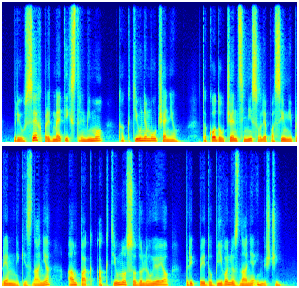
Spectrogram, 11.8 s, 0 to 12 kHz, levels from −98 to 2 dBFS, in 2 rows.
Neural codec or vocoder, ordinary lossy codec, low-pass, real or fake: codec, 24 kHz, 0.9 kbps, WavTokenizer, large speech release; none; none; fake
